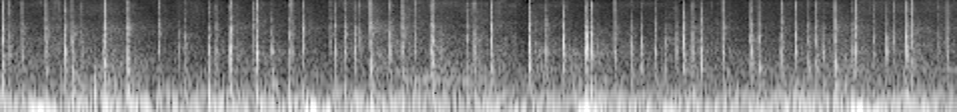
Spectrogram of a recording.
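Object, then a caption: Glass tabletop panel. Long blue acrylic nails tap rapidly on a thin, solid, flat, reflective glass sheet resting on a wooden table. The taps are sharp, bright clicks in a quick, uneven stream with almost no ring after each one, over a steady low rumble.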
